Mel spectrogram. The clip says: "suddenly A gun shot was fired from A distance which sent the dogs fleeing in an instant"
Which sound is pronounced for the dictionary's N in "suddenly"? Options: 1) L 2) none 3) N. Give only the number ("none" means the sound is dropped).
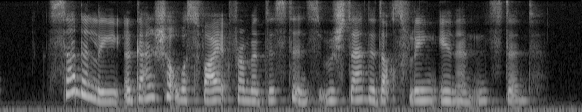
3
